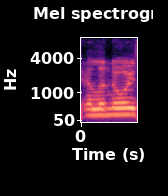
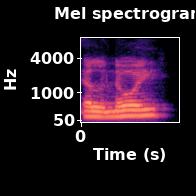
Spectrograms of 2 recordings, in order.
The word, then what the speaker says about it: Illinois: The S is silent in Illinois. Did I say Illinois? I meant to say Illinois.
